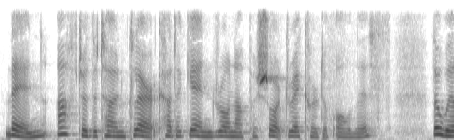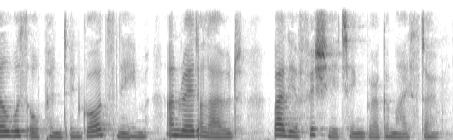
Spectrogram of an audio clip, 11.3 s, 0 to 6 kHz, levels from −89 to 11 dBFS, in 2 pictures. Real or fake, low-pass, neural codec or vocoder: real; 5.4 kHz; none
